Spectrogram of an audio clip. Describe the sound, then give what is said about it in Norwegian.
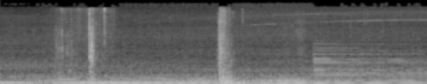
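A large truck engine rumbles steadily as the truck is parked outside a tunnel, with two sharp mechanical clunks and then a rising whine of machinery near the end. “Jens Petter og kollegaen parkerer lastebilen på utsiden av tunnelen.”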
